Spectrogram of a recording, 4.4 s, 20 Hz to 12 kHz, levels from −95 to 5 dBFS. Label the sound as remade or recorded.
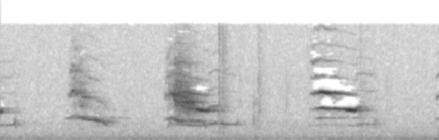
recorded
